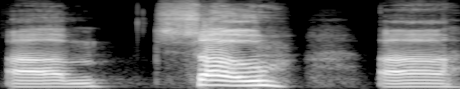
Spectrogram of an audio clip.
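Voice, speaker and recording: A man's voice: medium pitch, extremely slow, a bit bright, clear, resonant tone. A man hosting a hobby video, talking informally as he presents and chats. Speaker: host. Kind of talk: casual scripted intro and chat.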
